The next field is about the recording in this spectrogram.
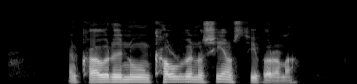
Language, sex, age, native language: Icelandic, male, 20-29, Icelandic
